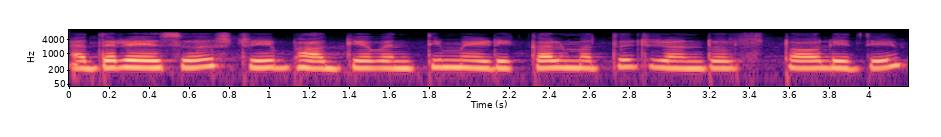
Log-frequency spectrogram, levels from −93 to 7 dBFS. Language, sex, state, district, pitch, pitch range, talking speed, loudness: Kannada, female, Karnataka, Bidar, 255 Hz, 250-265 Hz, 130 wpm, -15 LUFS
